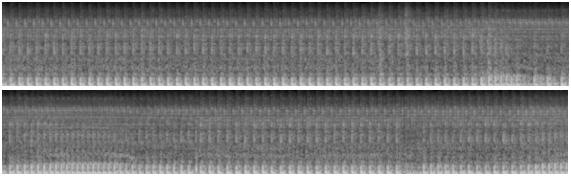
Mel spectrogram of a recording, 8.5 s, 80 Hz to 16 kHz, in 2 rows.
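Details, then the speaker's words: Benelli single-cylinder bike with 1500 miles, first start after 6-disc clutch kit and stiffer springs fitted and oil refilled: even idle thump about three beats a second with slight blip midway; sounds healthy, clutch works. "sounds like it works feels like it works nothing left to do now except for ride it on the street get it through the gears"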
